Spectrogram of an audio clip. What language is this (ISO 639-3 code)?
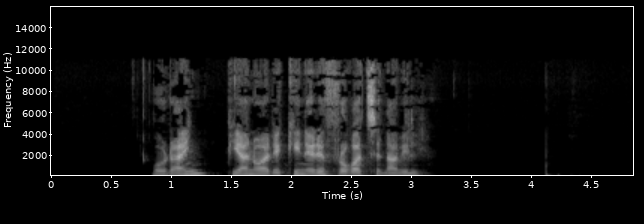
eus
